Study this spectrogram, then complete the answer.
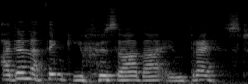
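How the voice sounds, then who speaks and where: In a North East Scottish accent, a woman speaks at a fairly slow pace. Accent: North East Scots (Doric). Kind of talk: storytelling.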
